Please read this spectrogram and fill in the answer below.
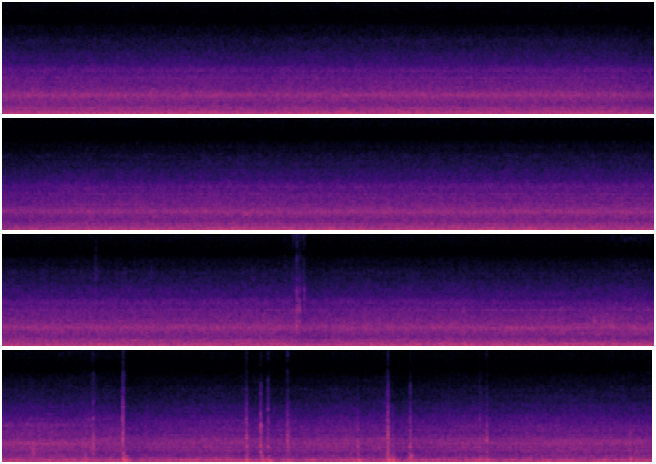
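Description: Gasoline being poured slowly from a plastic gas can into a new fuel-water separator filter, over a steady mechanical hum. A few clicks and knocks come near the end.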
